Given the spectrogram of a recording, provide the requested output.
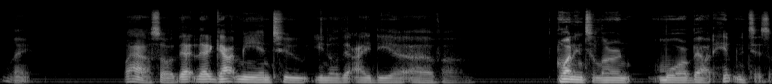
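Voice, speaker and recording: With fairly even intonation and big swings in loudness, a man speaks slowly-ish at a fairly low pitch, leaving long, frequent pauses at his fairly slow pace. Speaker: podcast host. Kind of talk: casual chat. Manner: halting, repeats words.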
